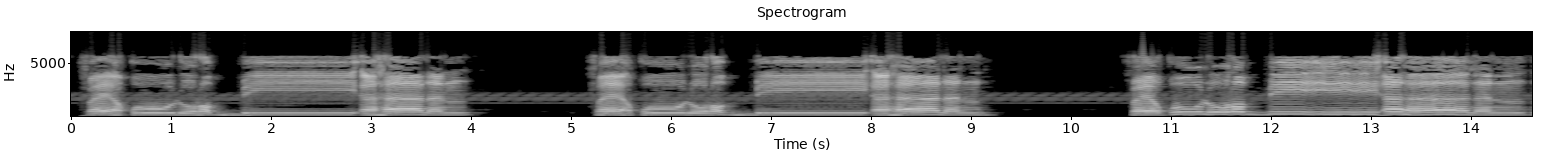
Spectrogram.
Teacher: جس کی وجہ سے تھوڑا سا لمبا کریں گے فیقول ربی را موٹا ہوگا یا پر مد ہے تھوڑا سا لمبا کریں گے · قاف موٹا ہوگا اور قاف کے بعد واو ہے جس کی وجہ سے تھوڑا سا لمبا کریں گے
